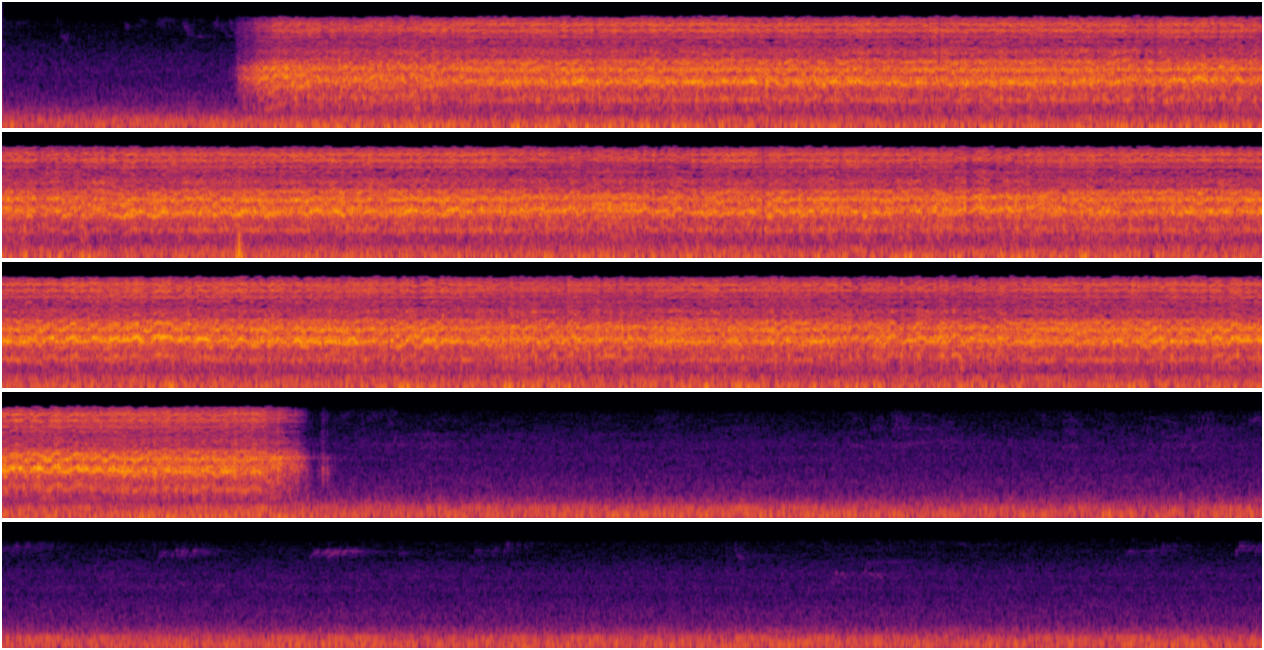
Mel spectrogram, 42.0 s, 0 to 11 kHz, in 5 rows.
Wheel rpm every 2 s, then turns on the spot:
40, 160, 160, 160, 160, 160, 160, 160, 160, 160, 160, 160, 160, 70, 0, 0, 0, 0, 0, 0, 0.
none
